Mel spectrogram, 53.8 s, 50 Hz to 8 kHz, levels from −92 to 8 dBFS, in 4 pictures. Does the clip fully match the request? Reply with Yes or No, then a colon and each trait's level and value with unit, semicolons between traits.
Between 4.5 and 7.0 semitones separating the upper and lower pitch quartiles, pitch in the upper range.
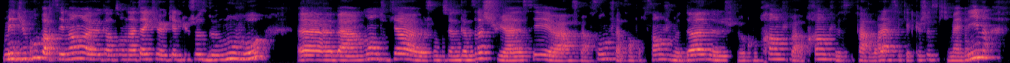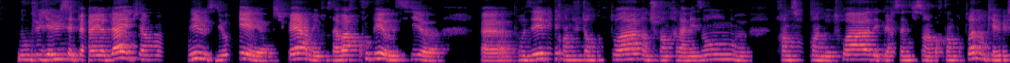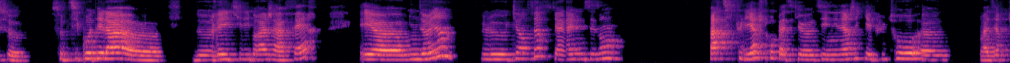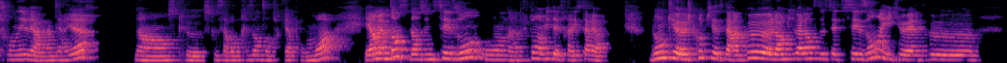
No: average, 3.9 semitones; high, 225 Hz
